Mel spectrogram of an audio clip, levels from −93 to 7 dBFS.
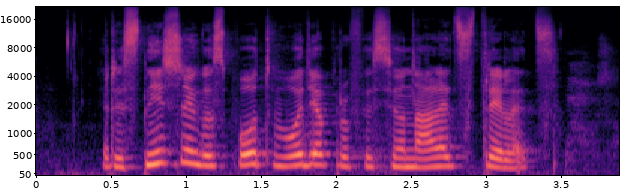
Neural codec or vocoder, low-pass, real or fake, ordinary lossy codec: vocoder, 44.1 kHz, 128 mel bands, Pupu-Vocoder; none; fake; none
